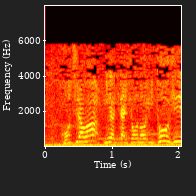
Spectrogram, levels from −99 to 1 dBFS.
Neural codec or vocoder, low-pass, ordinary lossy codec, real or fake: none; 7.2 kHz; MP3, 24 kbps; real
